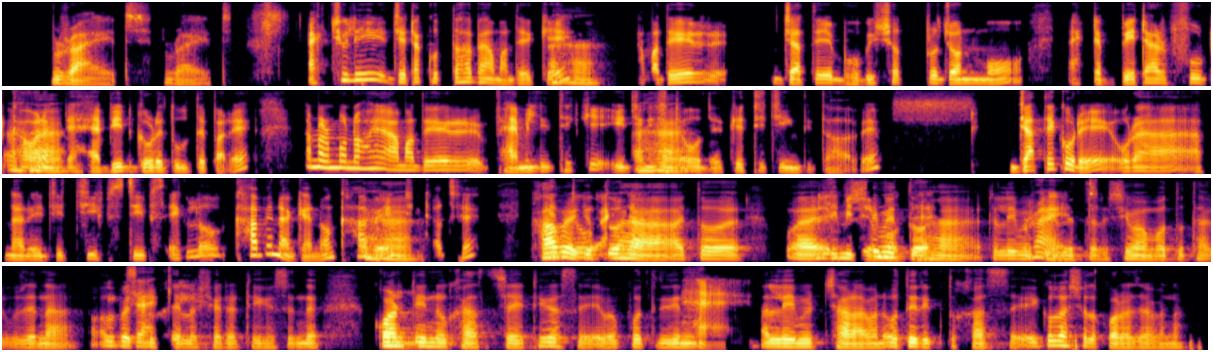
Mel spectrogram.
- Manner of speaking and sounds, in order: in English: "বেটার ফুড"; in English: "হ্যাবিট"; in English: "টিচিং"; in English: "কন্টিনিউ"; tapping
- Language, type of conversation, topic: Bengali, unstructured, তোমার মতে ভালো স্বাস্থ্য বজায় রাখতে কোন ধরনের খাবার সবচেয়ে ভালো?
